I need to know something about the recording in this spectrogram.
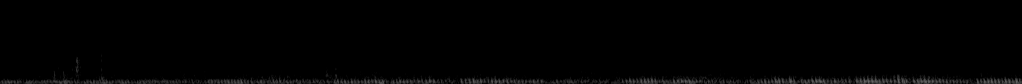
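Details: Quiet, soft purring from a domestic mother cat named Kira with her kittens, a low pulsing rumble rising and falling over a hiss of background noise.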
